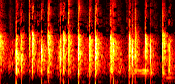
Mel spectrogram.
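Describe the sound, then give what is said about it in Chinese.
An audience at a cycling event at the French Cultural Center in Beijing breaks into applause to welcome cycling coach Shen Jinkang: many hands clapping in a dense, steady patter of sharp, bright claps at an even loudness, with no voices over it. “掌声有请。”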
